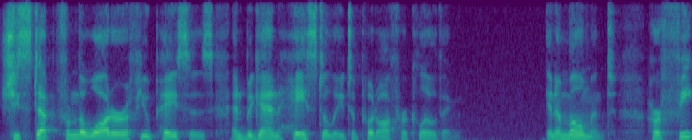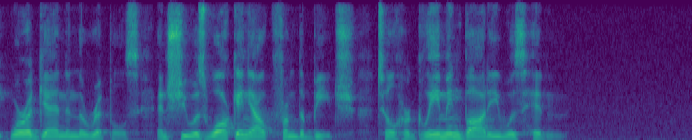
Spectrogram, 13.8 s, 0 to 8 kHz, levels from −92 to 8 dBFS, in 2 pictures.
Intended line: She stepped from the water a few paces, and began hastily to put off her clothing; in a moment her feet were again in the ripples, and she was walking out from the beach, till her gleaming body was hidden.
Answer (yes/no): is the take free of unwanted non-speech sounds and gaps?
yes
